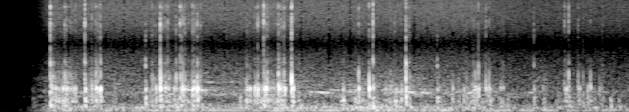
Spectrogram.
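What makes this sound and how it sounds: A bamboo skewer with a clipped-on mic, held in the fingertips, gently scratches and traces over the painted blossoms on a flat, solid painted wooden art panel. Soft, dry scraping rustles along steadily with irregular small ticks and brief mid-pitched squeaky streaks. The sound stays quiet and close, with no ringing after each stroke.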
